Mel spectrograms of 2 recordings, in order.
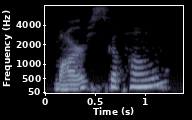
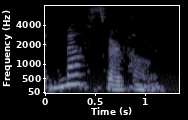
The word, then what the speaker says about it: mascarpone: Most people come out to the cheese counter looking for mascarpone, but it is actually mascarpone. The R is a little bit further into the word than we tend to think it is.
